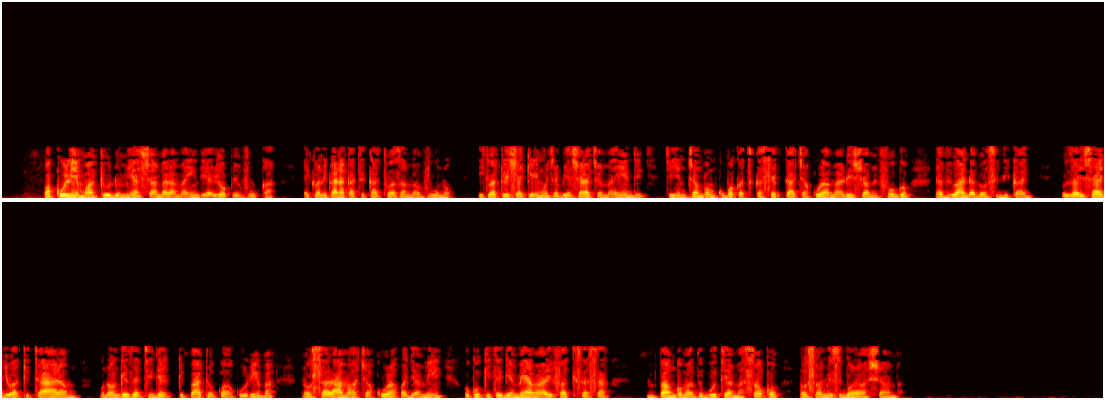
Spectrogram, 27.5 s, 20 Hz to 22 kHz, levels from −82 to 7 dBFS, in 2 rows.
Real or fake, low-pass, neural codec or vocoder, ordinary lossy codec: fake; 7.2 kHz; codec, 16 kHz, 16 kbps, FunCodec, trained on LibriTTS, 50 frames a second; MP3, 24 kbps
